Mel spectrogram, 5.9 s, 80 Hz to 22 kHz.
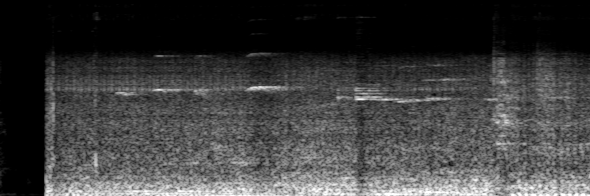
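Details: Pantra-type small single-cylinder motorcycle, formerly very hard starting, after converting to a Lihua 4-pin CDI on a primary-type stator: fires instantly and settles into a steady, even buzzing idle with no misses; starts easily now.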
